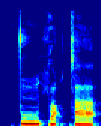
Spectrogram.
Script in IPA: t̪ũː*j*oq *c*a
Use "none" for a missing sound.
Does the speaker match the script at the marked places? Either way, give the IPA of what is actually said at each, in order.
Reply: ç, c

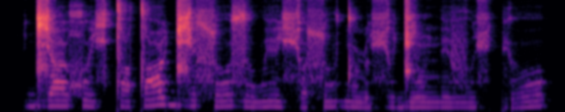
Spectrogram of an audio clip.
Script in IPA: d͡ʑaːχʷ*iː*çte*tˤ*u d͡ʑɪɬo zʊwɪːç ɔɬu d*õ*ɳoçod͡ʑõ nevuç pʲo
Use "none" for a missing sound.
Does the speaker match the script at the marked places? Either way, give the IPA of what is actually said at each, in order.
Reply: ɪː, tˤ, õ

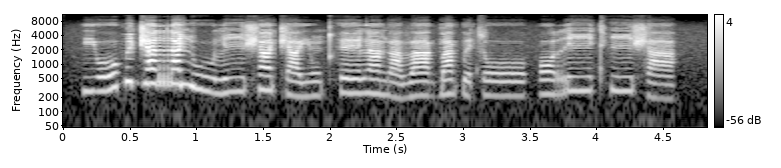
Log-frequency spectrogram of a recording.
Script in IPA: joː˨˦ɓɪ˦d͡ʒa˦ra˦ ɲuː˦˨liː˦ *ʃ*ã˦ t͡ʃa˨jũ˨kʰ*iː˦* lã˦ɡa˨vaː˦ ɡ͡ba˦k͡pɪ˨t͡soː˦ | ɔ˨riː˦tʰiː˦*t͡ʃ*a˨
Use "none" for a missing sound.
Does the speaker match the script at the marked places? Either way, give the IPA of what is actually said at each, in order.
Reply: ʃ, eː˦, ʃ

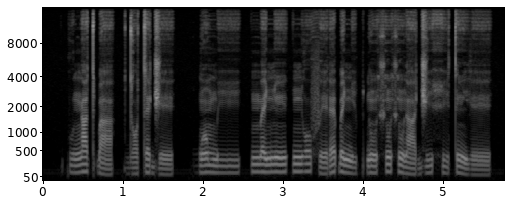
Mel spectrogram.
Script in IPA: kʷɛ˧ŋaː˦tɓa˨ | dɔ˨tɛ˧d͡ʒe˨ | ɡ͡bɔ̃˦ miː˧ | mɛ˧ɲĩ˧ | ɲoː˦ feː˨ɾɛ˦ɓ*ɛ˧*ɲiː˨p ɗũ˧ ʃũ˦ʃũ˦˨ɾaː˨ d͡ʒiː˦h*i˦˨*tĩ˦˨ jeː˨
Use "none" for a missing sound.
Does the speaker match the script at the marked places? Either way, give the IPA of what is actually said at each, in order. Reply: ɛ˧, i˦˨

